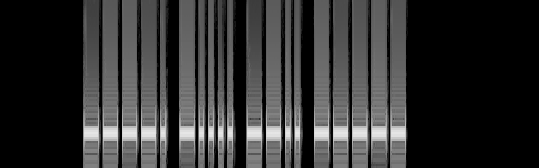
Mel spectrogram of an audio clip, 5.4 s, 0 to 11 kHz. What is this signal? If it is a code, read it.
Morse code, heard as a keyed tone, about 25 wpm, 700 Hz. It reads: 96Z0
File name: practice / 25wpm / Four Letter-Number Combinations - 25wpm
